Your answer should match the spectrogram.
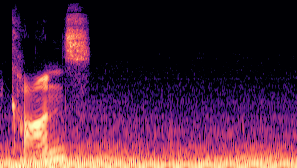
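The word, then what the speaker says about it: Cannes: you say cons why so fancy it's like great boupon it's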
